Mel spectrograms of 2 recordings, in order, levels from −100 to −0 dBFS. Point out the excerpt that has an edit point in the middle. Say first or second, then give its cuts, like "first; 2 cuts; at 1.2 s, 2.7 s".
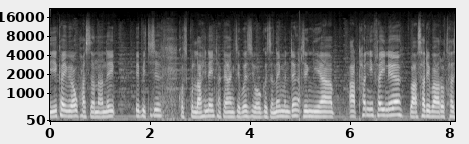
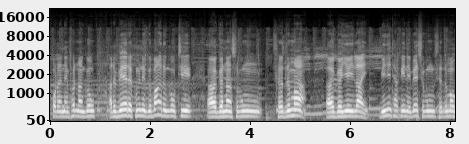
first; 2 cuts; at 5.0 s, 7.1 s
